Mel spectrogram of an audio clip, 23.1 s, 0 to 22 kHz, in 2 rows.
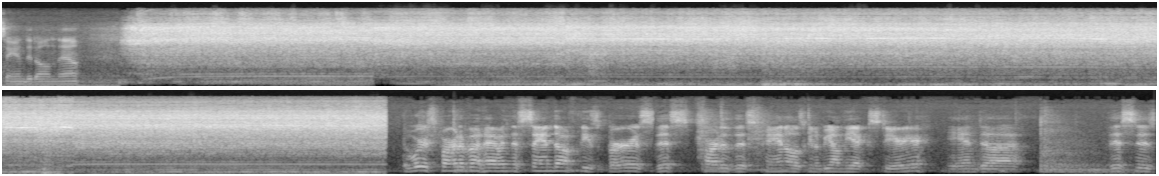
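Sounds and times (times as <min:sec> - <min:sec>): drill motor whine: 0:01.2 - 0:15.4
sanding disc grinding on metal: 0:01.4 - 0:15.4.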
